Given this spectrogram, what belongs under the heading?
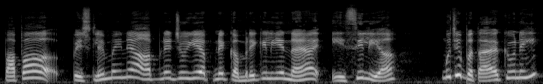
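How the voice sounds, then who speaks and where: A woman's voice: high-pitched, lively intonation, moderate pace, no echo, studio quality, pitched above the performer's own voice. A woman voicing a blunt young married son in a cartoon, speaking firmly and matter-of-factly. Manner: firm, matter-of-fact. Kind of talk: cartoon voice acting.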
